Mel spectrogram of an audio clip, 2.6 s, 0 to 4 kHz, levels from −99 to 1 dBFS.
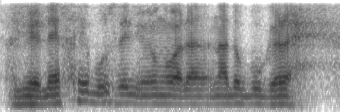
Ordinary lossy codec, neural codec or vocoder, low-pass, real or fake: none; codec, 16 kHz in and 24 kHz out, 0.4 kbps, LongCat-Audio-Codec, fine tuned four codebook decoder; 3.6 kHz; fake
